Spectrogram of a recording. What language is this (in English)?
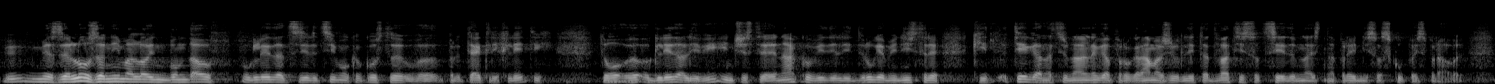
Slovenian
